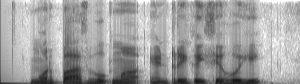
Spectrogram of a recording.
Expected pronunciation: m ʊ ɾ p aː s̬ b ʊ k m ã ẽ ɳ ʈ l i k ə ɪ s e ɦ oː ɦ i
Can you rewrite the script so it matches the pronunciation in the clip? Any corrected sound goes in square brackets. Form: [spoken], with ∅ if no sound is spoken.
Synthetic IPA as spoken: m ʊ ɾ p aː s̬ b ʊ k m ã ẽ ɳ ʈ [ɾ] i k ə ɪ s e ɦ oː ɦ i

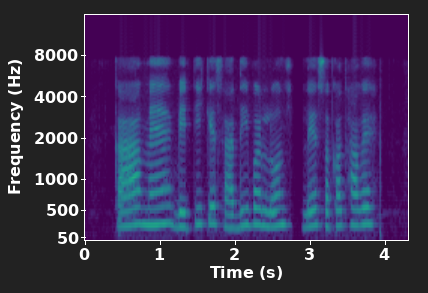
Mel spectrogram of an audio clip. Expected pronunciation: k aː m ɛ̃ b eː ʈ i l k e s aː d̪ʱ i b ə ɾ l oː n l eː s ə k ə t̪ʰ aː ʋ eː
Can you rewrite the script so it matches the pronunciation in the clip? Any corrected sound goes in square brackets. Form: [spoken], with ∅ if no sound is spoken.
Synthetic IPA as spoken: k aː m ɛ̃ b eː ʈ i [∅] k e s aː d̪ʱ i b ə ɾ l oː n l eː s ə k ə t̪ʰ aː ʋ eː

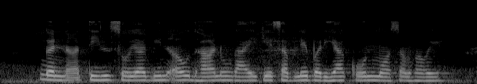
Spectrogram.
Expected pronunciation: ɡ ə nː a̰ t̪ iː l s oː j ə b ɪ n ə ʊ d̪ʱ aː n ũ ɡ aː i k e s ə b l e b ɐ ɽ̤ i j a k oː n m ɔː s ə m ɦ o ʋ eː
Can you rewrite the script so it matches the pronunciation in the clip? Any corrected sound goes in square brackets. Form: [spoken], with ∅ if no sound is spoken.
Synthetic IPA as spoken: ɡ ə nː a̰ t̪ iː l s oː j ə b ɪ n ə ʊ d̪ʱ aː n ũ ɡ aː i k e s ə b l e b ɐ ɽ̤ i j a k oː n m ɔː s ə m ɦ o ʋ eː

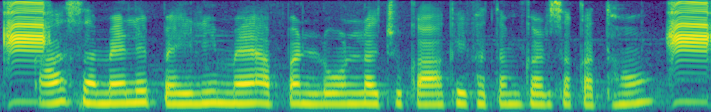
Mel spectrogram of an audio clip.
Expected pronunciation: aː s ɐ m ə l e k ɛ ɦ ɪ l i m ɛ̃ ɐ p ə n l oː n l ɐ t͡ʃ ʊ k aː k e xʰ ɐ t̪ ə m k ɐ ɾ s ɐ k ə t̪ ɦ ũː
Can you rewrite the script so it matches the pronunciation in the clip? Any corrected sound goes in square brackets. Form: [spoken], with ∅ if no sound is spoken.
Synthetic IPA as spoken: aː s ɐ m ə l e [p] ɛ ɦ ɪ l i m ɛ̃ ɐ p ə n l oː n l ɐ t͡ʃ ʊ k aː k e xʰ ɐ t̪ ə m k ɐ ɾ s ɐ k ə t̪ ɦ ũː

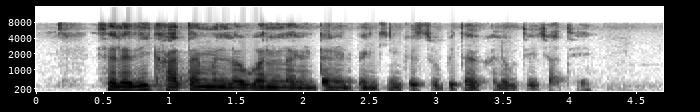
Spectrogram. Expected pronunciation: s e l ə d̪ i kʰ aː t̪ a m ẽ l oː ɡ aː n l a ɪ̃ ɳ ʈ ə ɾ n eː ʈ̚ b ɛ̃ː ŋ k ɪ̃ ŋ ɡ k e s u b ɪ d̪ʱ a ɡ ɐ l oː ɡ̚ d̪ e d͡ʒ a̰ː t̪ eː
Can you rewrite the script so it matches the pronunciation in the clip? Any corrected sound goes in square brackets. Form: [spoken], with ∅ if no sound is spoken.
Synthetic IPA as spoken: s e l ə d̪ i kʰ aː t̪ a m ẽ l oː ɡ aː n l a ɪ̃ ɳ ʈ ə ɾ n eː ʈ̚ b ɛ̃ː ŋ k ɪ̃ ŋ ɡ k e s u b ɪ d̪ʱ a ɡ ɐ l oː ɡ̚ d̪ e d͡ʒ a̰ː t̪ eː

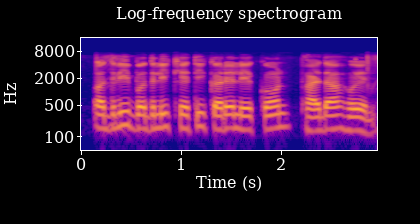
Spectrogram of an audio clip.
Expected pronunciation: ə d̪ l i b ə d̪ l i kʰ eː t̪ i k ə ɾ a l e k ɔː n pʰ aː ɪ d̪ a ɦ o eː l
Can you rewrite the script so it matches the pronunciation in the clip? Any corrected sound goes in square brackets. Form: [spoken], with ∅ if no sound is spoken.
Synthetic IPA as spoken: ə d̪ l i b ə d̪ l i kʰ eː t̪ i k ə ɾ [e] l e k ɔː n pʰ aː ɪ d̪ a ɦ o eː l

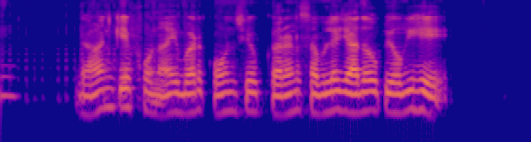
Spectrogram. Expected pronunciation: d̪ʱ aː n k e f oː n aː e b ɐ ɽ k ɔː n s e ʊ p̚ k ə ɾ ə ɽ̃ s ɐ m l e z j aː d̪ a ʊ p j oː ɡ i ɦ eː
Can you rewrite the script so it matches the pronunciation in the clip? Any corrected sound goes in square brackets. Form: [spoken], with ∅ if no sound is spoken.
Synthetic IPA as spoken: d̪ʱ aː n k e f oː n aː [i] b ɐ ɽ k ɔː n s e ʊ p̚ k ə ɾ ə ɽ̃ s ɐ [b] l e z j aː d̪ a ʊ p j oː ɡ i ɦ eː

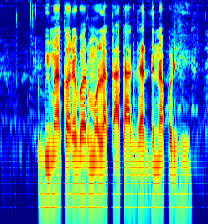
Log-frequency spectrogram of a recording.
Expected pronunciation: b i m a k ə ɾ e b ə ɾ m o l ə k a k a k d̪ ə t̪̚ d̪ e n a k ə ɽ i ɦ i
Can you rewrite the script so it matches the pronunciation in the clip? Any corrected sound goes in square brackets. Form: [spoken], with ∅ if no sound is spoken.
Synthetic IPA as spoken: b i m a k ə ɾ e b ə ɾ m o l [a] k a k a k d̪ [a] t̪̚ d̪ e n a [p] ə ɽ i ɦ i

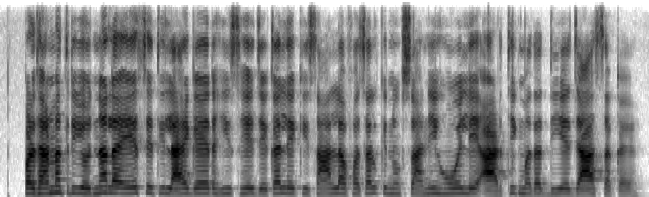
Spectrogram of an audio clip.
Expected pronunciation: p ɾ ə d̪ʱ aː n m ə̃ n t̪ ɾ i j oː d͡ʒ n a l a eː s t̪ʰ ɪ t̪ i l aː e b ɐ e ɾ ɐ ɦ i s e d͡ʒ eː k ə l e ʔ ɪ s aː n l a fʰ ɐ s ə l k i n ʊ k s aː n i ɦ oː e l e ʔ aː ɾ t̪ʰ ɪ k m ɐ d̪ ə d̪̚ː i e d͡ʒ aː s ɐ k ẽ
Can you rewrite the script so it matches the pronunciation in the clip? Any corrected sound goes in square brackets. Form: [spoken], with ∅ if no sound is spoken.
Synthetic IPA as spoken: p ɾ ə d̪ʱ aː n m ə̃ n t̪ ɾ i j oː d͡ʒ n a l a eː s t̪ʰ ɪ t̪ i l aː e [ɡ] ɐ e ɾ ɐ ɦ i s e d͡ʒ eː k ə l e [k] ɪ s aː n l a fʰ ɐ s ə l k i n ʊ k s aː n i ɦ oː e l e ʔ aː ɾ t̪ʰ ɪ k m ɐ d̪ ə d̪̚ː i e d͡ʒ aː s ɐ k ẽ

